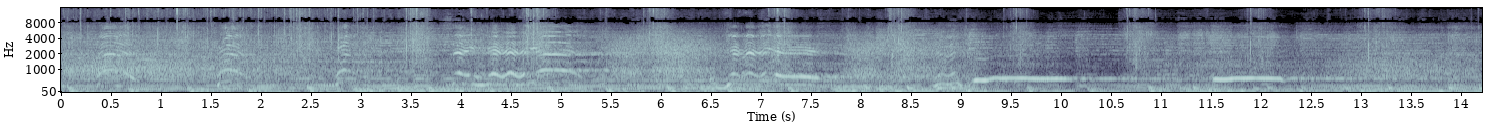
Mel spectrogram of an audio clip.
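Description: Live concert performance: a woman singing a pop ballad into a microphone over a full band, with melodic runs early on and long held notes about two-thirds of the way through, heard through the PA from the audience.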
